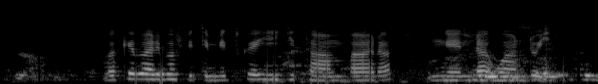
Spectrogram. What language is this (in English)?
Kinyarwanda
